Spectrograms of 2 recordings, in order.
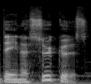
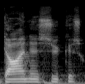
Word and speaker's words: Deinosuchus: lizard and the fome Dinos sucus also known as the terrible crocodile now technically you can pronounce it dinos sucus or dinos sucus personally I've always used dinos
